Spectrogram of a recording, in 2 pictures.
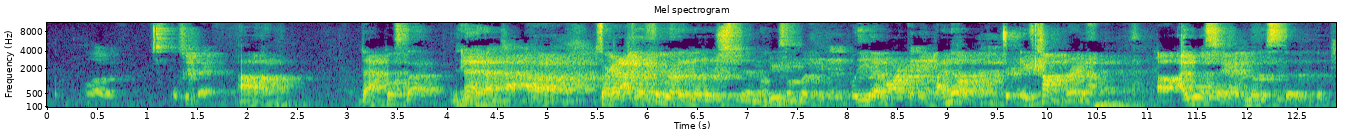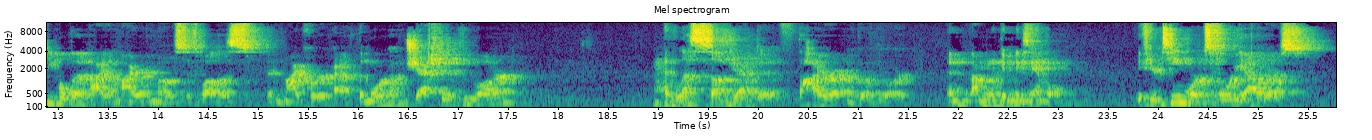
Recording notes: Audience Q&A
